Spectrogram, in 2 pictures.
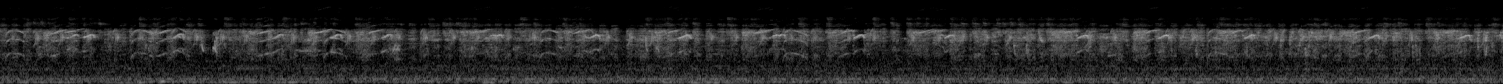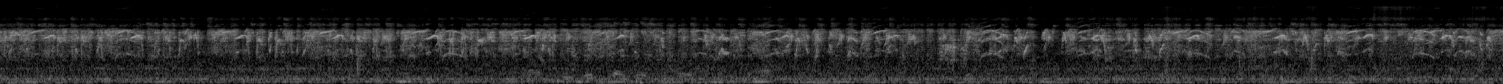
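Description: Small birds chirping continuously: a dense, steady run of short high chirps repeating without pause.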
